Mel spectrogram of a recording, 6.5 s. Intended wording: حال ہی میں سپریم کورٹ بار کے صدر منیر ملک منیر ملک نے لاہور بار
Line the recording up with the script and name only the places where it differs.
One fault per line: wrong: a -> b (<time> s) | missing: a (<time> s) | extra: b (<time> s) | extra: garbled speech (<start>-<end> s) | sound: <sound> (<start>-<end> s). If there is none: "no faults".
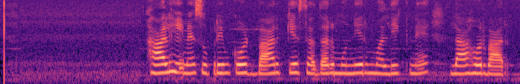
missing: منیر ملک (5.1 s)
